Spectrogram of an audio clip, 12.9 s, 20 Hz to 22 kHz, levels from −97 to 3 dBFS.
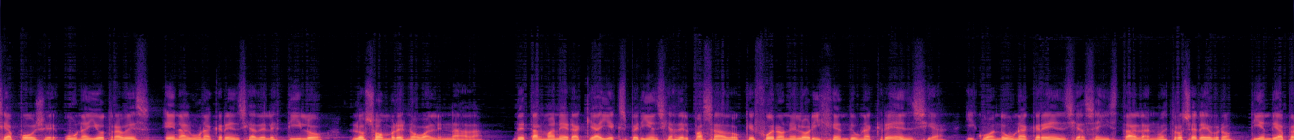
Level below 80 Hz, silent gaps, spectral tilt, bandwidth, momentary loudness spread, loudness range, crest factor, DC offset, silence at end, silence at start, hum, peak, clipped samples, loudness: -46 dBFS; none; -8 dB/octave; 8.8 kHz; 6 LU; 2 LU; 16 dB; under 0.1%; 0 s; 0 s; none; -6 dBFS; under 0.1%; -23 LUFS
